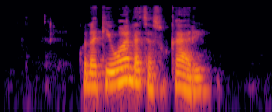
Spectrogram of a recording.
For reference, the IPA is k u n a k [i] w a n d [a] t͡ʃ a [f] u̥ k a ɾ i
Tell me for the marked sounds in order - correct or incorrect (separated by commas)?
correct, correct, incorrect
